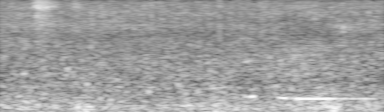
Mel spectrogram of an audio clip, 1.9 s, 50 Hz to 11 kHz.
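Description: Rain falling outdoors at 7:25 in the morning in Pachaquinita, picked up by a microphone placed outside: a steady, even hiss of drops with a soft low rumble beneath, continuous and fairly quiet throughout, with no voices.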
